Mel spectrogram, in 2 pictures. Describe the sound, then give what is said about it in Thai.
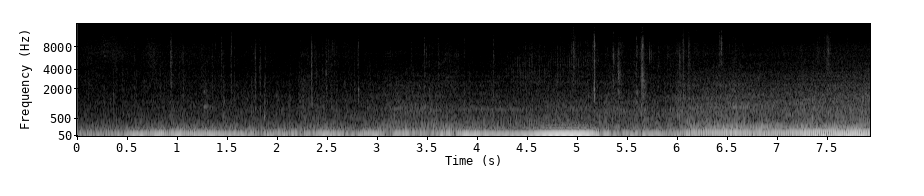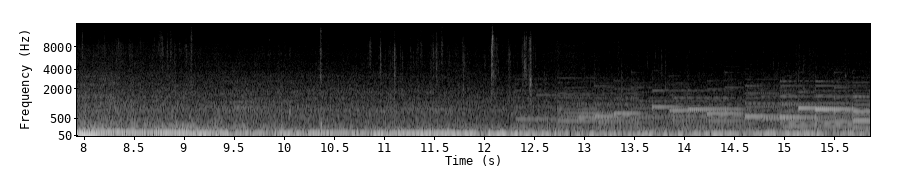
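A car passes a security checkpoint, where a card is exchanged with a guard, and drives on to the house of Khunying Raksuri: a steady low engine rumble and road noise, swelling briefly a couple of times, with faint clicks and a light higher-pitched hum near the end; no one speaks. “มาแม่แลกบัตรกับรปภ.ที่ด่านแลกบัตรก่อนขับรถเข้าไปถึงบ้านของคุณหญิงรักสุรี”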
